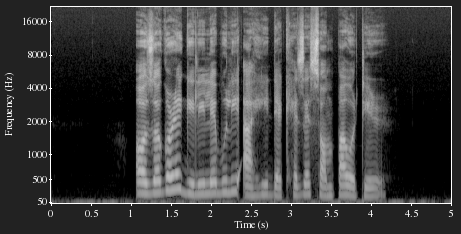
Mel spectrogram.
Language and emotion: Assamese, neutral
